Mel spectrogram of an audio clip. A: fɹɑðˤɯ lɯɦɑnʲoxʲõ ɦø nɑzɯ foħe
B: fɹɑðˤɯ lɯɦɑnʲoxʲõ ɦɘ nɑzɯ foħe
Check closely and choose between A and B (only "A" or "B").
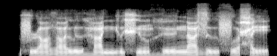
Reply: A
